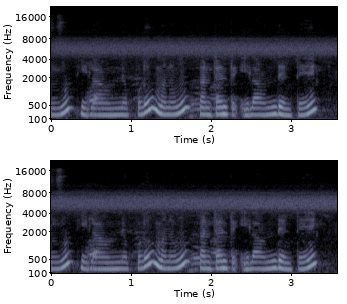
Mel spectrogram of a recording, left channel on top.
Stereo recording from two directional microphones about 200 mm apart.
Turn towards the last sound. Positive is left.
turn(degrees=5)  # may be behind; listen again after turning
